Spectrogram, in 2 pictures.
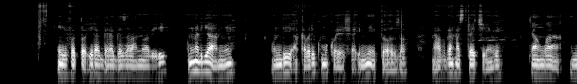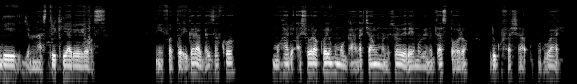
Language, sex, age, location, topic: Kinyarwanda, male, 18-24, Huye, health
